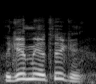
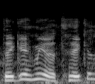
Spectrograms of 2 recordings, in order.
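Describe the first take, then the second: First: Ticket said high and loud, falling flat; stunned disbelief. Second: "ticket?" rising, loud and high; incredulous question. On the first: Vlogger reading his ticket to the camera, loud disbelief. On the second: Vlogger repeating the news to viewers, incredulous rise. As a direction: ask it like he can't believe it. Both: Real, not acted.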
